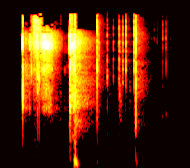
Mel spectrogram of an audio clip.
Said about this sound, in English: That's true, and we should crack them open and get going on these. So here we go in three, two, one, crack.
